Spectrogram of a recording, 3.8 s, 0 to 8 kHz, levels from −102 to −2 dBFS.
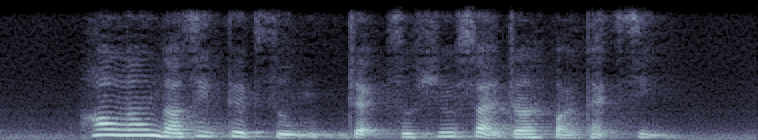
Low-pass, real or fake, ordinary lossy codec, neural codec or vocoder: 7.2 kHz; fake; Opus, 64 kbps; codec, 16 kHz, 0.5 kbps, FunCodec, trained on Chinese and English, 25 frames a second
